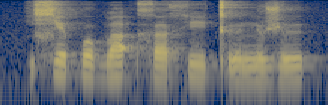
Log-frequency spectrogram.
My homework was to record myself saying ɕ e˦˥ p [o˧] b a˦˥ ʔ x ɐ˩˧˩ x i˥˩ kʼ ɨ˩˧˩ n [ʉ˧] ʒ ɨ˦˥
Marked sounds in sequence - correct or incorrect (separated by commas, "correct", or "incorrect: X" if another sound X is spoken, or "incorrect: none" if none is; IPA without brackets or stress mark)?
correct, correct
